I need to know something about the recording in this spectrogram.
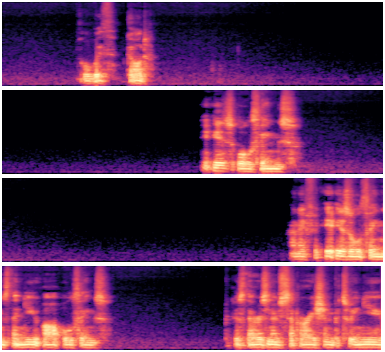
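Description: A man speaks slowly and calmly, close to a microphone, with long pauses.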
